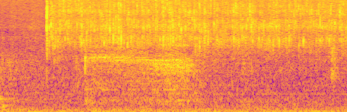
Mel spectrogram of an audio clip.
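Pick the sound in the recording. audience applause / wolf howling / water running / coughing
water running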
